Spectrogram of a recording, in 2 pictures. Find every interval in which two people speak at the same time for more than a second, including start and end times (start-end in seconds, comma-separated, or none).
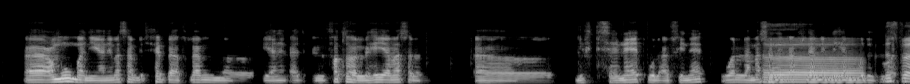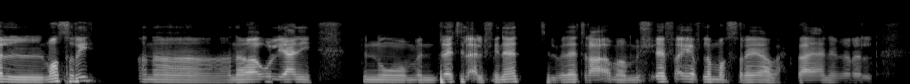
7.6-9.0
